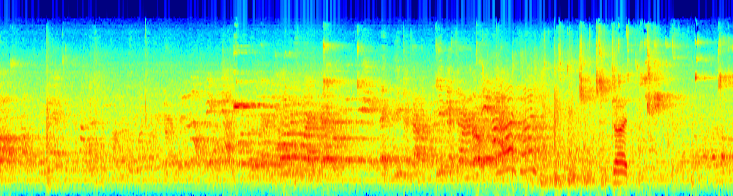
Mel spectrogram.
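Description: Children and adults shout and call out in a large echoing gym.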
